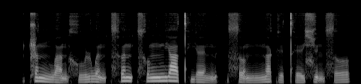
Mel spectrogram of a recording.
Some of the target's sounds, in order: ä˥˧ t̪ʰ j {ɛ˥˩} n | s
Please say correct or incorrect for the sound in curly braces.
correct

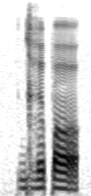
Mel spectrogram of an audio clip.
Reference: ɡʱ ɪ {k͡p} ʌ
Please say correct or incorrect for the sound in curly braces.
incorrect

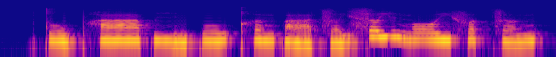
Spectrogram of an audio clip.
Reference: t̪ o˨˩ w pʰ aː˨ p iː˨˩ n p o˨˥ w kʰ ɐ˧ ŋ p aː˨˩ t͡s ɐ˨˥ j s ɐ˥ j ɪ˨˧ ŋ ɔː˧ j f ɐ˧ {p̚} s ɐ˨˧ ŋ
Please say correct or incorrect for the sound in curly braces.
incorrect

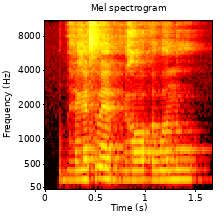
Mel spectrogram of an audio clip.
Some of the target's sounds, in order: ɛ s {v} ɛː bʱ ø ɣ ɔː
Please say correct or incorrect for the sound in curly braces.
incorrect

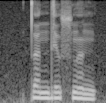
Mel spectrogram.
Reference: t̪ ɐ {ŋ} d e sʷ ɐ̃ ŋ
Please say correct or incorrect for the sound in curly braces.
incorrect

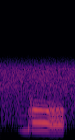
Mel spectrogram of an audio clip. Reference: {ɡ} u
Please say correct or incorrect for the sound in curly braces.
correct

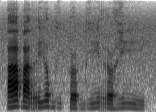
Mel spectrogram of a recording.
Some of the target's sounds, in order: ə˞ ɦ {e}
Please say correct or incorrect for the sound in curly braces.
incorrect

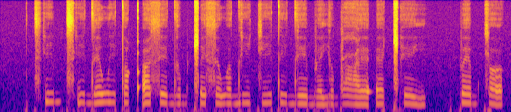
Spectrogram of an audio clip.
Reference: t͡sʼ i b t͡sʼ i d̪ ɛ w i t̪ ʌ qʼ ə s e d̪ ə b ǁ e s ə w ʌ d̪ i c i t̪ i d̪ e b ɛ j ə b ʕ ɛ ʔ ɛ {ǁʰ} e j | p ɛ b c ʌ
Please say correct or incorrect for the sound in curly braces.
correct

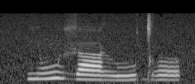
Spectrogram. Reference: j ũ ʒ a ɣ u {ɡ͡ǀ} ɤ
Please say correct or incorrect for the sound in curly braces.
correct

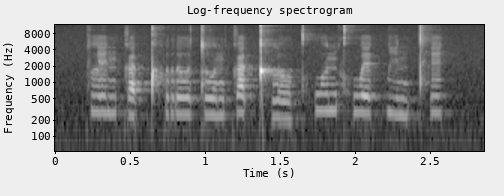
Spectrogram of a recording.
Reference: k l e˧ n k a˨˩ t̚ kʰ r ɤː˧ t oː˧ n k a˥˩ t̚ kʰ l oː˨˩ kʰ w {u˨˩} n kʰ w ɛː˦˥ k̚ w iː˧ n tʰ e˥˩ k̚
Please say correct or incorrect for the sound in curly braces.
incorrect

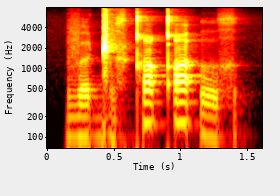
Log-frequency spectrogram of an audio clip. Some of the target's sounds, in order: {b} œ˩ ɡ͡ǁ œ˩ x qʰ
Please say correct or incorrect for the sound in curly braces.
incorrect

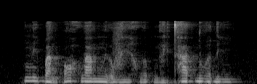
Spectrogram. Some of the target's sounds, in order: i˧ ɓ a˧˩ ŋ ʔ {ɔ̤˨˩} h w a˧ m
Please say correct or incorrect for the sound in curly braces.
incorrect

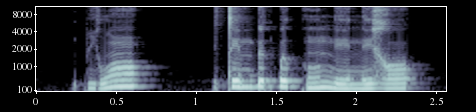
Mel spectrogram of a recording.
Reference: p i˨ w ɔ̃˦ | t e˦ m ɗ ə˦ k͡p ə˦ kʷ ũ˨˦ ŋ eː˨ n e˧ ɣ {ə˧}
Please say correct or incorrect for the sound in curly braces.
incorrect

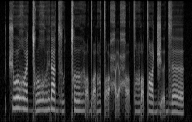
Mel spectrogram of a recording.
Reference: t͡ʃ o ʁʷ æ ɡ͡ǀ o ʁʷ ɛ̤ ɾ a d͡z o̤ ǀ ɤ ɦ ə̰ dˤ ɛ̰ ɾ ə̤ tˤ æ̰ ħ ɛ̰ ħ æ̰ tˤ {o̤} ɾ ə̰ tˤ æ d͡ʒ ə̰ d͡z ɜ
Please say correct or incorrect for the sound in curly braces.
correct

